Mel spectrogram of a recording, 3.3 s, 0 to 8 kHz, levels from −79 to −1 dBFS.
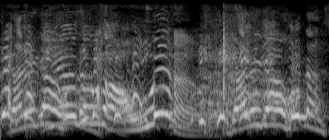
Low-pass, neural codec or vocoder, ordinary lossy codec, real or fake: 7.2 kHz; none; none; real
